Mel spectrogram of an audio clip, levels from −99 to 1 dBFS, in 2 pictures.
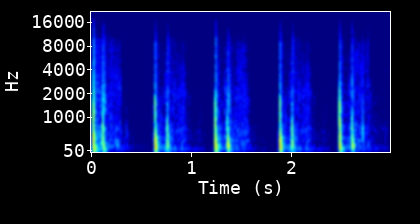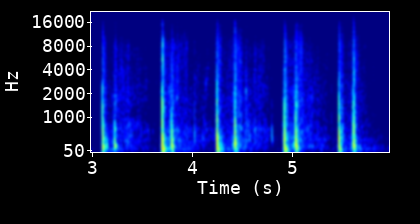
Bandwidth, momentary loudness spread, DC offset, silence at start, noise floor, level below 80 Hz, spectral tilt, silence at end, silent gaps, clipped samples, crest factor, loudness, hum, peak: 17.5 kHz; 12 LU; under 0.1%; 0 s; -67 dBFS; -64 dBFS; -7 dB/octave; 0.35 s; none; under 0.1%; 28 dB; -45 LUFS; none; -18 dBFS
